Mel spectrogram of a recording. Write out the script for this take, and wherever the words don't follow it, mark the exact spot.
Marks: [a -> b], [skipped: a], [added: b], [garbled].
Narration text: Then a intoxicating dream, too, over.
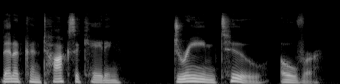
Then a intoxicating dream, too, over.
